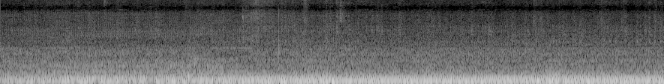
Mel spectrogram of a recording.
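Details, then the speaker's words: Apartment dryer's booster exhaust fan, pressure-activated, behind the unit with a lint-full secondary trap: low steady droning hum with a faint uneven throb; vibrating, not too bad, probably lint buildup. "Vibrating. It's not too bad, but there's probably a lot of lint on there."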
